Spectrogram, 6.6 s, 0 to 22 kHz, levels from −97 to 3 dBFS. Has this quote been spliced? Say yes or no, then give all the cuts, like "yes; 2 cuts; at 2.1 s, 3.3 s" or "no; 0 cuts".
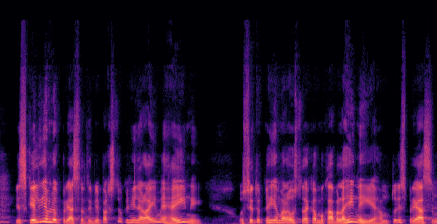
no; 0 cuts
